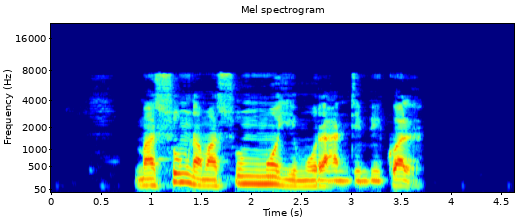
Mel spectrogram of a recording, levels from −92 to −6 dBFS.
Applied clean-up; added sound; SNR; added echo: none; none; none; none.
